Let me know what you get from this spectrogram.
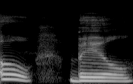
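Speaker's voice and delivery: put-on Midwestern American accent. Quoting a film villain faking an accent: Alan Rickman's fake Midwestern accent. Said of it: "when Alan Rickman puts on the fake, um, like, Midwestern accent".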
